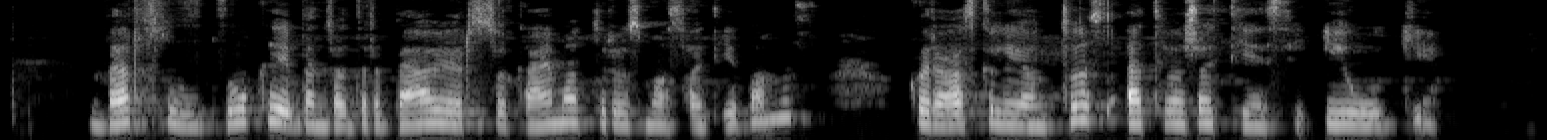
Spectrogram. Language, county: Lithuanian, Alytus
